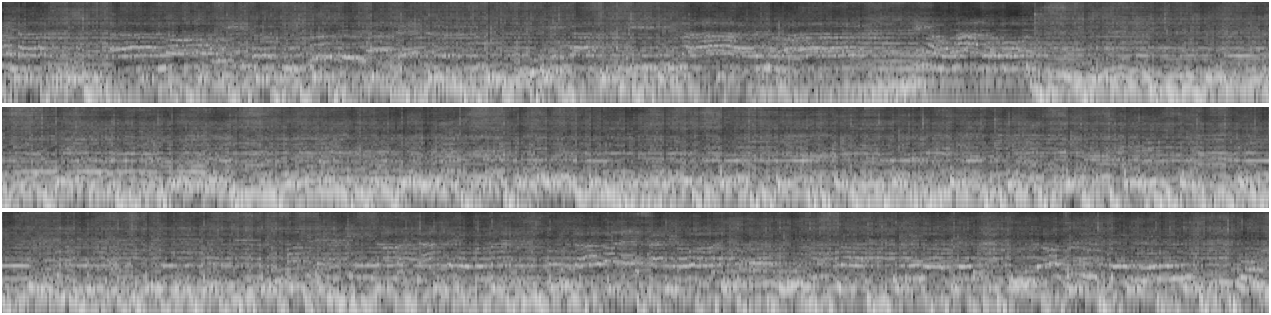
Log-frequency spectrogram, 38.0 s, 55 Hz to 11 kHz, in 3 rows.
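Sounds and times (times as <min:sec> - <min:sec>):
people singing: 0:00.0 - 0:10.5, 0:28.1 - 0:38.0
rock pop music with guitar and drums: 0:00.0 - 0:38.0.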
